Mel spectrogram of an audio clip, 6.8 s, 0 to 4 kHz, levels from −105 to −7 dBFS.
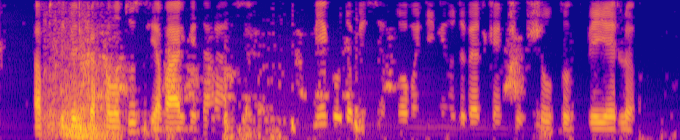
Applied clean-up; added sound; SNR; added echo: classical method spectral subtraction.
